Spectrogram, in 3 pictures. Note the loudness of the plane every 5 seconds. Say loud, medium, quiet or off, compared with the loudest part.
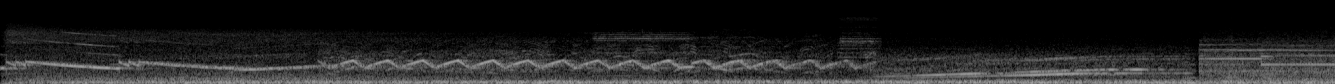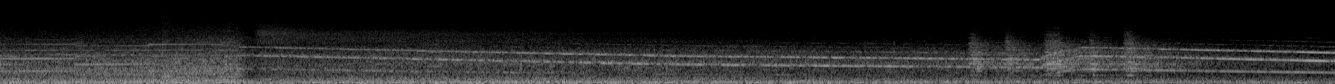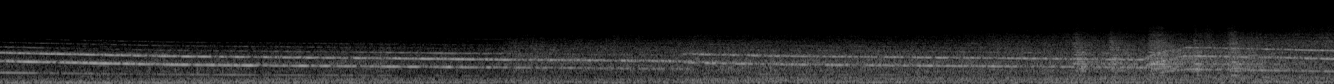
loud, loud, loud, loud, medium, medium, medium, medium.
